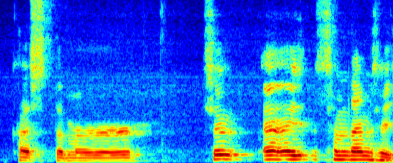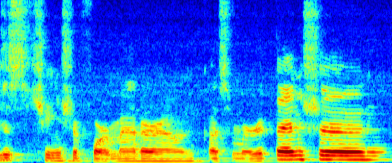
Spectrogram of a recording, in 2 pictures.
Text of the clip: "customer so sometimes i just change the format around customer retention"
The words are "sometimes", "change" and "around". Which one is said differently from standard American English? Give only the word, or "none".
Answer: sometimes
